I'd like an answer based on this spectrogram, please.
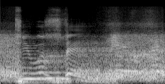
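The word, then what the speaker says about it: Tuesday: স্যাটারডে যারা বলে না তাদের মুখে যত চলবে স্যাটারডে স্যাটারডে সানডে সানডে Monday Monday আবার ভুল করে বইলেন না মন দে মানডে টিউসডেস ইউকের যারা নেটিভ তারা টিউসডে টিউসডে কোথায় আপনারা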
